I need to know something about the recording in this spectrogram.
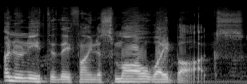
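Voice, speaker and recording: A man's voice: medium pitch, normal speed, a little mellow. A man narrating a scripted audio drama.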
